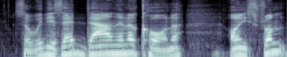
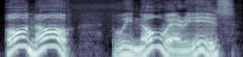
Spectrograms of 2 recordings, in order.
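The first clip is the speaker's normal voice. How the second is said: bright, much higher mother voice; a chirpy unbothered mum; cheerful mum; 5 semitones higher, 4 dB louder than usual. Acted. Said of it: "Ma said".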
